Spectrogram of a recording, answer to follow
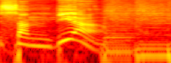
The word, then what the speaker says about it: sandía: Sandía, ándale, con acento en la I. Sandía.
